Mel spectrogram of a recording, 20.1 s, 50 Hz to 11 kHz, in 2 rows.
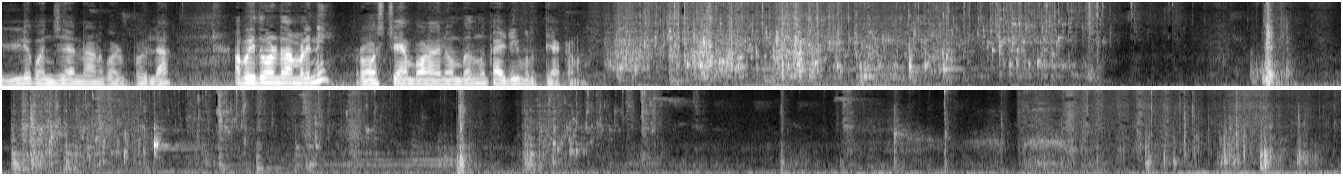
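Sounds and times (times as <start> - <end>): water running and splashing: 4.5 - 8.9, 10.1 - 13.0, 13.9 - 15.0.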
